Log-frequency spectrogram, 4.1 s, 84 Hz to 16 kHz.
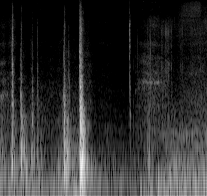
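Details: Lexus SC430 door after the broken door latch cable was replaced and the handle reinstalled: light clicks from the handle, then one firm, crisp clunk as the latch releases, with no grinding. Normal door latch operation.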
